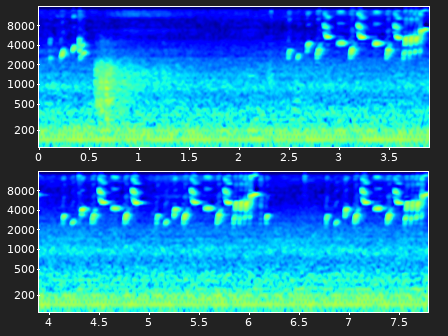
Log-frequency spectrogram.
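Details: European goldfinch singing pegada style, a short low noise at the start, then repeated bursts of bright, rising twittered chirps growing steadily louder, steady hum beneath.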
